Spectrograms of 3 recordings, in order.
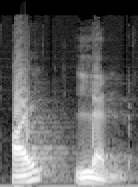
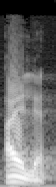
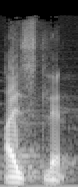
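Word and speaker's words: island: যেমন আইল্যান্ড, আইল্যান্ড। আমরা আগে পড়তাম আইসল্যান্ড, না আইল্যান্ড, আই এস এল এন ডি।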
